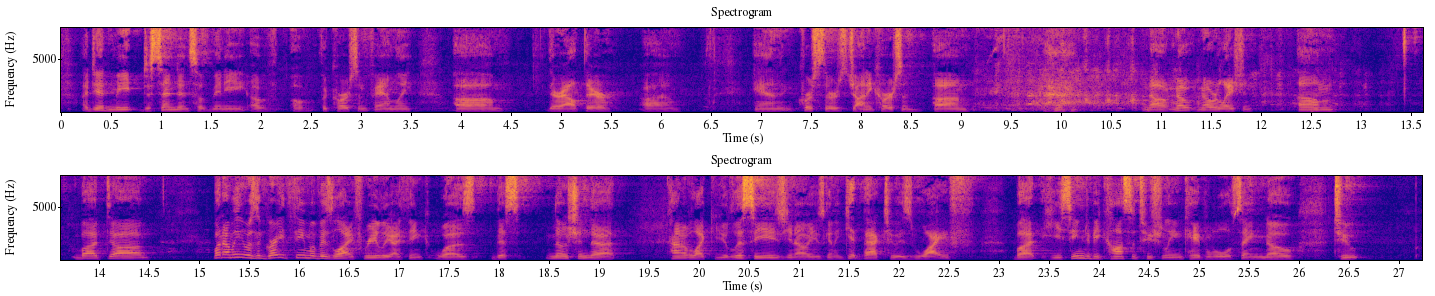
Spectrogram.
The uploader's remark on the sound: In front of an audience. This public event was part of a four-day seminar about the history of the 19th Century American West, which was hosted by the Aspen Institute's Society of Fellows.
